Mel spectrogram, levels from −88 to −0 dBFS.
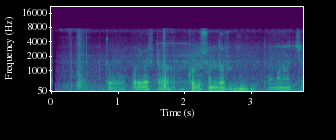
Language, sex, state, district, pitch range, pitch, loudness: Bengali, male, West Bengal, Purulia, 100-115 Hz, 110 Hz, -31 LUFS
